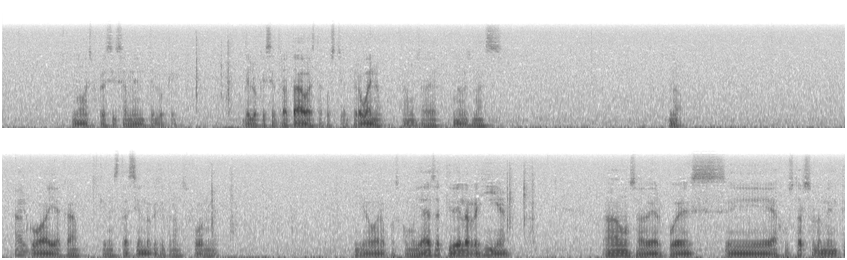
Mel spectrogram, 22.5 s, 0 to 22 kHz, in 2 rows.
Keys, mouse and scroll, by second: 0.3 click, 1.3 scroll up 2, 3.0 alt+F4, 8.0-12.2 drag, 14.4 shift+3, 18.2 ctrl+shift+d, 20.4 click.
